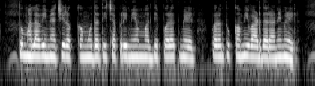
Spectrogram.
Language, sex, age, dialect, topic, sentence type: Marathi, female, 25-30, Northern Konkan, banking, statement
